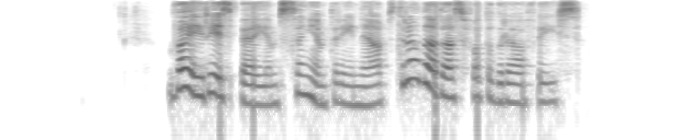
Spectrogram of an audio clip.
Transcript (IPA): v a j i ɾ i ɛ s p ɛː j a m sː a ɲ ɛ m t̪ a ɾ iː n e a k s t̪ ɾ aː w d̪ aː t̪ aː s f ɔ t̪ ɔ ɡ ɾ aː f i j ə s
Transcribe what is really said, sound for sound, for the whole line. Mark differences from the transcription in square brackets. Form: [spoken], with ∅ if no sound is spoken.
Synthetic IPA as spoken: v a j i ɾ i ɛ s p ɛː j a m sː a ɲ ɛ m t̪ a ɾ iː n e a [p] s t̪ ɾ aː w d̪ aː t̪ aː s f ɔ t̪ ɔ ɡ ɾ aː f i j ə s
